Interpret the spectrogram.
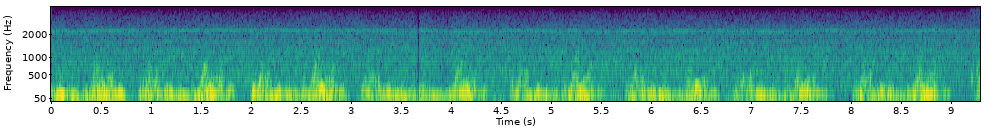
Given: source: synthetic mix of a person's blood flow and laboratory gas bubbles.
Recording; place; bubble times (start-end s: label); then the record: Doppler ultrasound of blood flow; precordium
9.17-9.30 s: bubbles
From the record:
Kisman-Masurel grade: 211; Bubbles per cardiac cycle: several, 3 to 8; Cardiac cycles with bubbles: 1 to 10%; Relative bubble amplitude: barely perceptible (0.100 to 0.250); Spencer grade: 1 (occasional bubble signal discernible with the cardiac motion signal, with majority of cardiac periods free of bubbles); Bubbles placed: only in the low amplitude regions of the cardiac cycle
